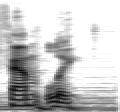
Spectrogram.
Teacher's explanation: En una conversación normal, en una oración normal, lo vas a decir como 2 sílabas.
